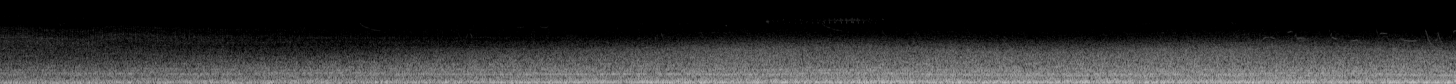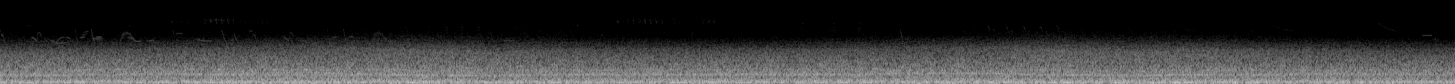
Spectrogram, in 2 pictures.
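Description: A truck engine drones with a pitch that gently rises and falls.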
